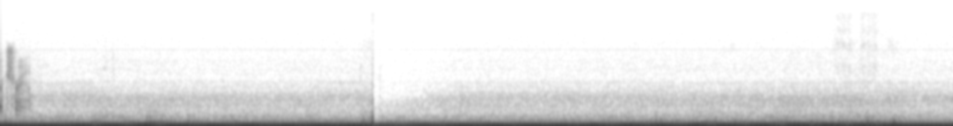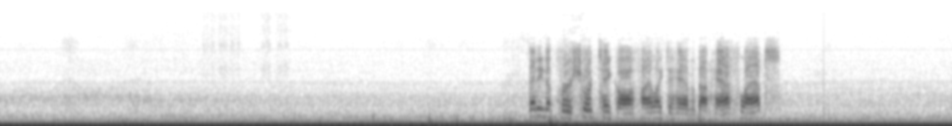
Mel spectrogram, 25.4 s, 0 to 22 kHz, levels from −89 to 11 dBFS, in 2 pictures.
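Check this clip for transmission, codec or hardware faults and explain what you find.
Three short faults from damaged data in a compressed stream, at 10.78–10.82 s, 16.95–17.01 s and 23.69–23.73 s. Corrupted frames make the decoder lose sync and resynchronise, producing brief chirps, squawks, clicks or short holes.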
